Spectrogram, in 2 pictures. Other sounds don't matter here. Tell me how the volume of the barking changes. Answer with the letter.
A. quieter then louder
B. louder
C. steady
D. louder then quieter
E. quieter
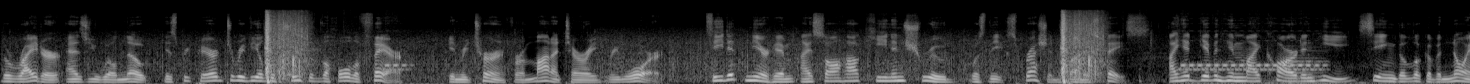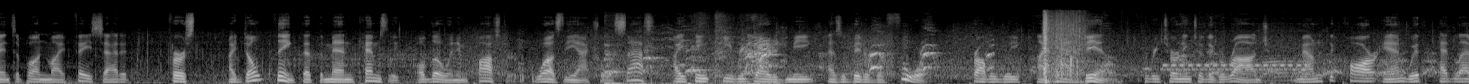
E.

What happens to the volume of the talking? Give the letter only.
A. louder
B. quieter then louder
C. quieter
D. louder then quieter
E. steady
E.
